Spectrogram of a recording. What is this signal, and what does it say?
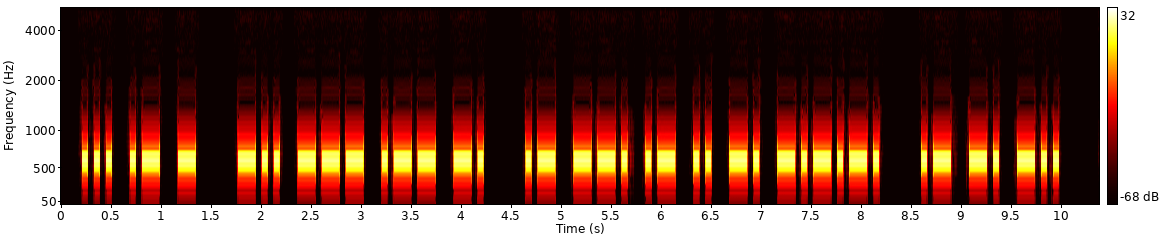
Morse code, heard as a keyed tone, about 20 wpm, 600 Hz. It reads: SAT DOWN AGAIN; AND
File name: cw-books / winnie-the-pooh / winnie-20wpm-page-0036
